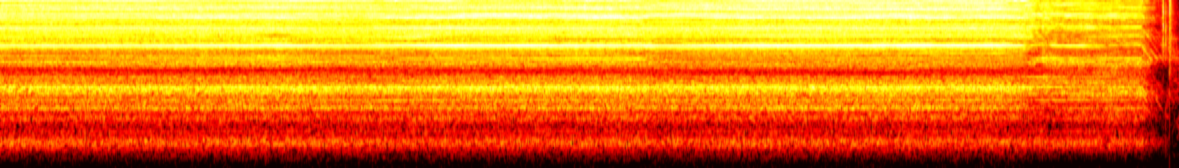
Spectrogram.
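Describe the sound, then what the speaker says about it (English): A heat embossing tool blows hot air over a stamped card, giving a loud, steady whooshing whine like a hair dryer that runs without pause and drops off abruptly at the end. "I'm going to slowly move the heat tool."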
